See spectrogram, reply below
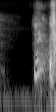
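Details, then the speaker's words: Adult female in her car after a massage with menthol lotion: quiet lead-in, then a sudden forceful burst of breath and voice; a single sneeze within a sneezing fit, feeling stuffy after the menthol. "Um but I don't know, something about that menthol just immediately made me all stuffy and sneezy. I know. I still feel it. Sorry. Since I'm in my car, I keep sneezing into my elbow instinctually."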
